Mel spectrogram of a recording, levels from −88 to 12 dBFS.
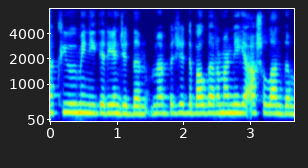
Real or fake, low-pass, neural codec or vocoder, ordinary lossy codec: fake; none; codec, 16 kHz, 1 kbps, X-Codec, HuBERT features, trained on LibriSpeech; none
